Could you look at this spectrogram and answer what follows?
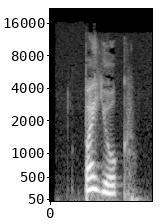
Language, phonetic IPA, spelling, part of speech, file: Russian, [pɐˈjɵk], паёк, noun, Ru-паёк.ogg
- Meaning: ration, dietary allowance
